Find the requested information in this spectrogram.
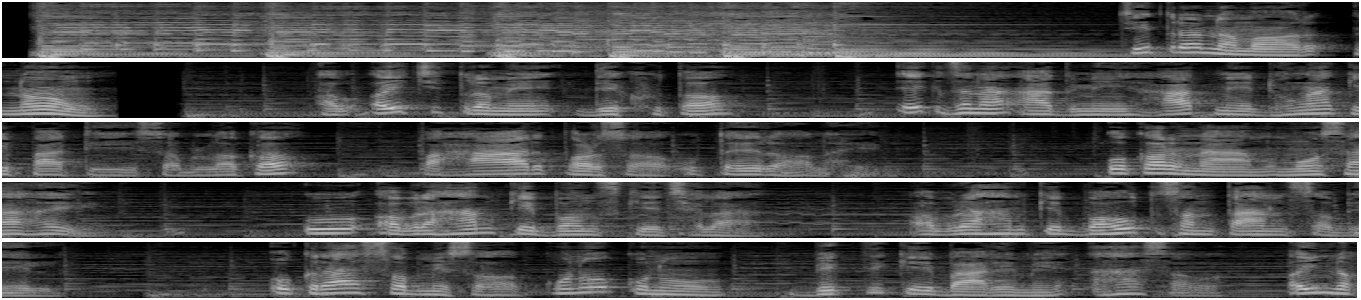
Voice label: maithili thetiya

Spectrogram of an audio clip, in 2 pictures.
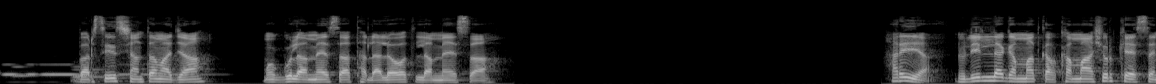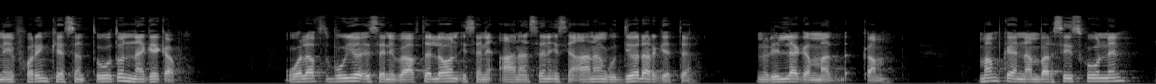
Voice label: teaching tape orma; bible lessons 53 56

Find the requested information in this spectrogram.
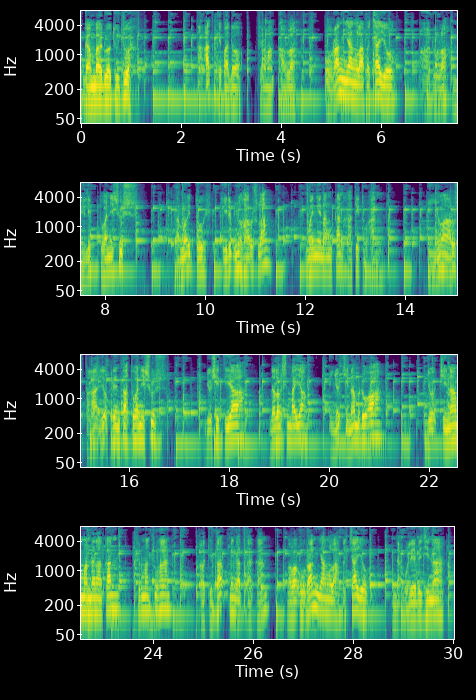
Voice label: good news minangkabau muko muko; kaba ilo

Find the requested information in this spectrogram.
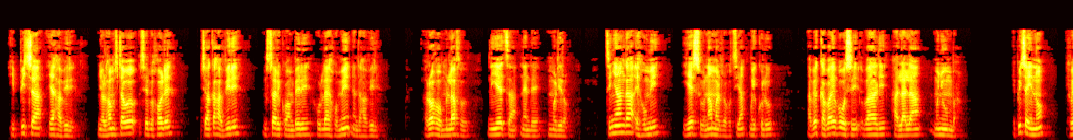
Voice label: acts of the holy spirit luyia marachi, drama

